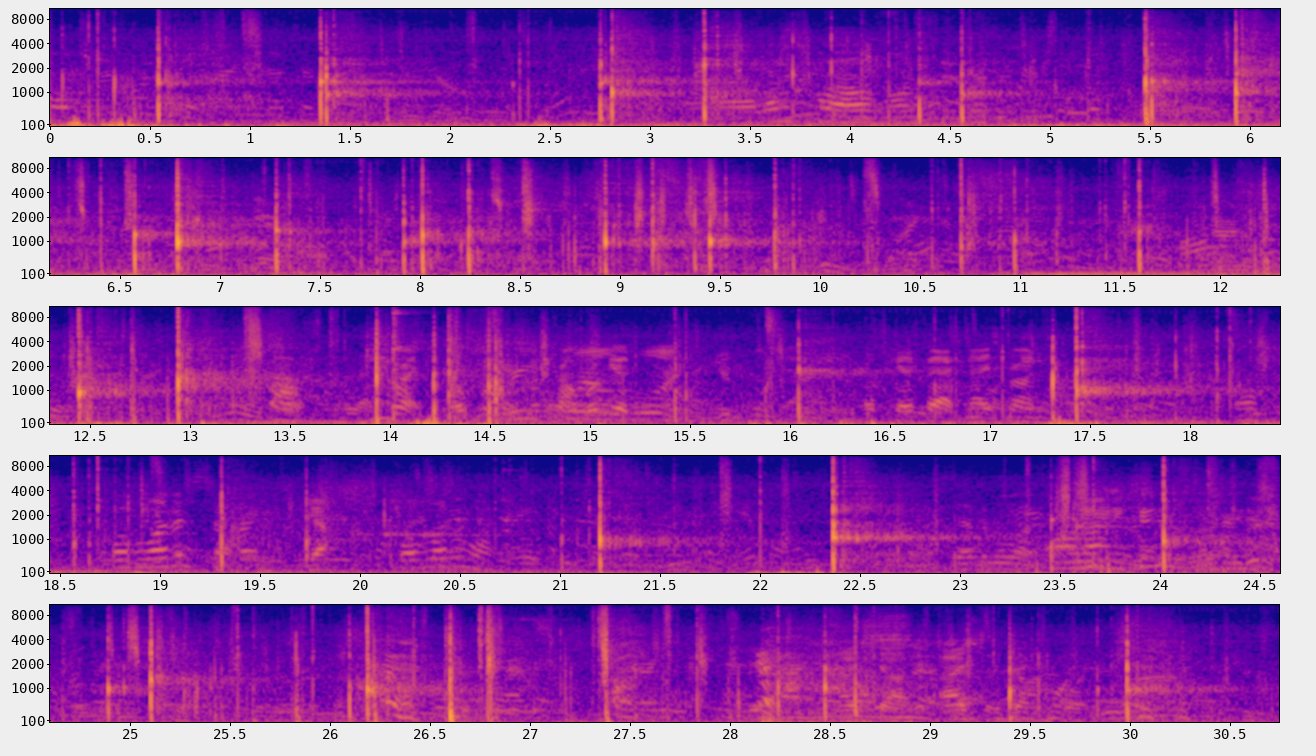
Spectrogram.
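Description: Pickleball paddles striking a hollow plastic ball: repeated sharp pops with a short ring, coming roughly a second apart in runs of rallies with short gaps between, along with the ball bouncing on the hard court.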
